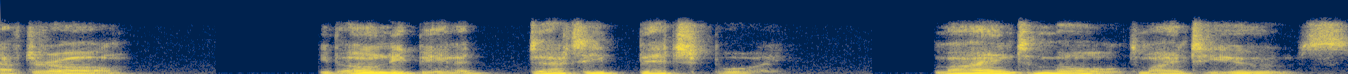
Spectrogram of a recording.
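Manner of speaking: echoing put-on voice, every word echoed. Lavog speaks through illusory copies circling Arlington, in Lavog's voice, echoing. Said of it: "echoing Lavog's voice".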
